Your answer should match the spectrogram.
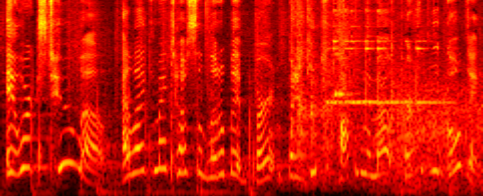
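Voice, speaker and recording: A woman's voice: very high-pitched, very animated, a little fast, background noise, full character voice. A woman playing a fussy, complaining shop customer in an audio comedy. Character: fussy, complaining female toaster-returning customer. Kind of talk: audio comedy drama acting.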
